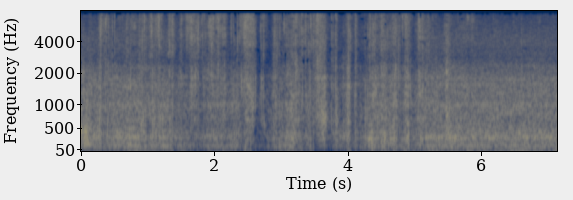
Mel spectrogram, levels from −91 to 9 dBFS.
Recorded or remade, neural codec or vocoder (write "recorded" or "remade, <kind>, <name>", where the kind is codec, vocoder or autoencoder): remade, vocoder, Vocos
